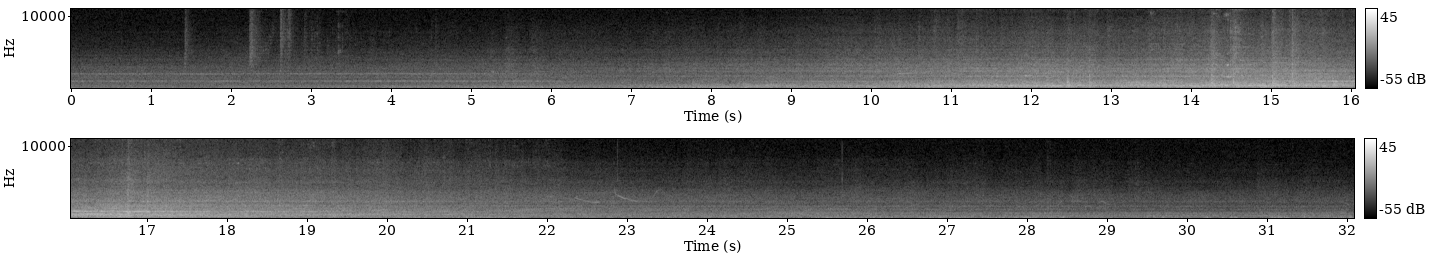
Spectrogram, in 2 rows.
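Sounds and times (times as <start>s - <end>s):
diesel train rumble: 0.0s - 32.0s
wheels clicking over rail joints: 2.2s - 3.5s, 10.5s - 15.8s.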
